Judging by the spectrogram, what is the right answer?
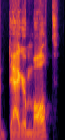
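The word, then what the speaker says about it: Daigneault: Mark dagn not's name dag as in dagger as in Chris ball hit so many dagger shots for OKC last season KN rhymes with malt as in Whoppers malted milk balls or a thick delicious chocolate malt okay I'm going to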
